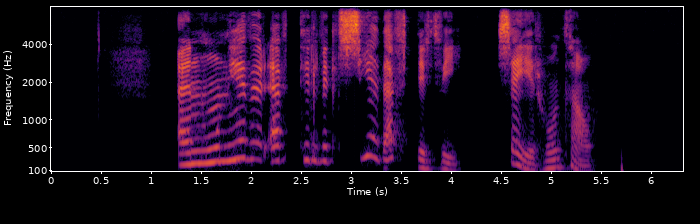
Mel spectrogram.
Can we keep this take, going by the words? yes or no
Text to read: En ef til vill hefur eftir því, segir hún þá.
no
